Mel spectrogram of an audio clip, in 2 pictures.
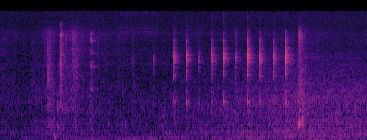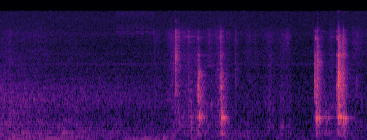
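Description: Metal parts clank and knock sharply.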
